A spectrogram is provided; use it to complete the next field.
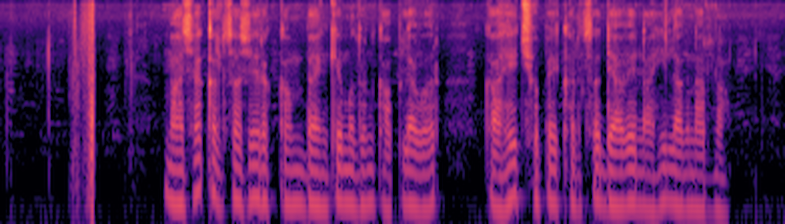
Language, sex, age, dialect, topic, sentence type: Marathi, male, 25-30, Standard Marathi, banking, question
